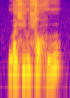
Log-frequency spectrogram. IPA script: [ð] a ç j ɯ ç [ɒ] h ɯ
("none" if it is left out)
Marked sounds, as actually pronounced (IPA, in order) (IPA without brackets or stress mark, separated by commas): w, ɒ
